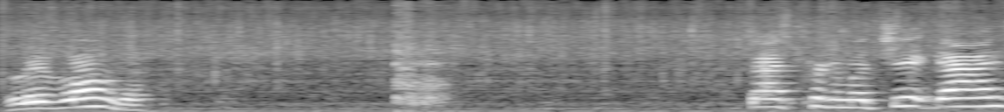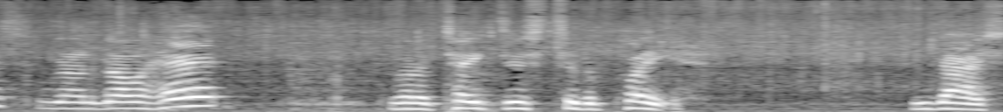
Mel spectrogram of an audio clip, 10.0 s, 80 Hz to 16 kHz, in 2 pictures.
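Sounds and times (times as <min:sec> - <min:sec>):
butter sizzling in a skillet: 0:00.0 - 0:10.0.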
